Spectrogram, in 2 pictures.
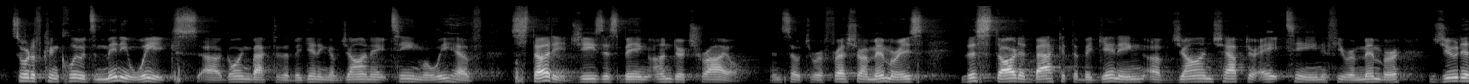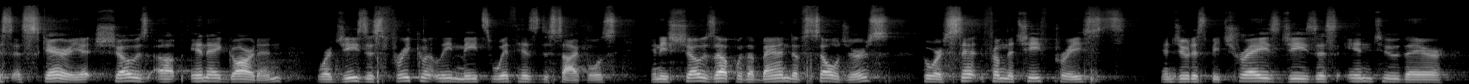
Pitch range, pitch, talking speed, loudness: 120-150 Hz, 135 Hz, 155 wpm, -25 LUFS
